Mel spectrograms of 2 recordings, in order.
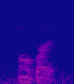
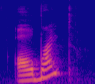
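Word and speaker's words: Ulbricht: B-R-I-C-H-T. – Albright. – Albright? – Yeah, it's like Albright, but...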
